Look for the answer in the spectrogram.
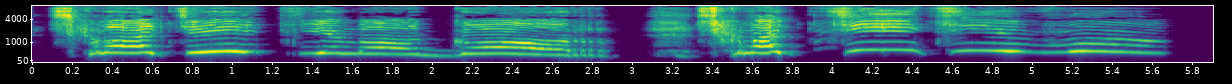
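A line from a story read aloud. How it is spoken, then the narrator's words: Hoarse yell. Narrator (Russian): Пью Моджел хрипло завопил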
